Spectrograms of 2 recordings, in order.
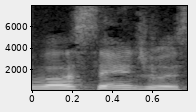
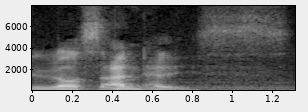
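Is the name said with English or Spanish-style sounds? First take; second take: English; Spanish. First: The name is said with English-style sounds. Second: The name is said with Spanish-style sounds. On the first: This is how most local people say it. "Most people say" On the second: Hardly anyone local says it this way. "They don't say"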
